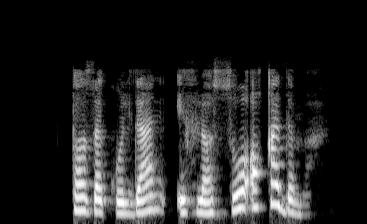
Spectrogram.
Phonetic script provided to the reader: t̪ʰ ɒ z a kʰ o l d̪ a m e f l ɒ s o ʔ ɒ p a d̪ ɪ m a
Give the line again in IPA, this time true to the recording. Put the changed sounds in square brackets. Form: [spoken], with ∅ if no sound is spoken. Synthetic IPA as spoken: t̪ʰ ɒ z a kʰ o l d̪ a [n] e f l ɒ s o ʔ ɒ [q] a d̪ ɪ m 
